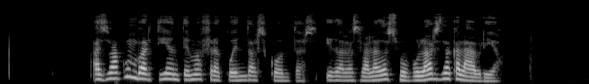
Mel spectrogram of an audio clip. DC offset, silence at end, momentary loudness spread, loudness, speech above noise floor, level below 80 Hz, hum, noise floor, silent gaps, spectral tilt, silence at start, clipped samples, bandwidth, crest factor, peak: under 0.1%; 0.9 s; 10 LU; -24 LUFS; 54 dB; -76 dBFS; none; -78 dBFS; none; -5 dB/octave; 0.95 s; under 0.1%; 11.5 kHz; 20 dB; -6 dBFS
